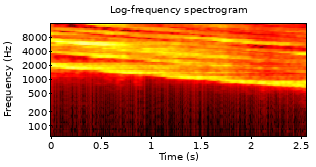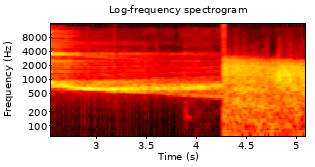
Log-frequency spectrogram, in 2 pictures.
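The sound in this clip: Cartoon-style bomb sound effect: a long whistling tone slides steadily downward in pitch for about four seconds, then cuts into a loud, rough explosion burst that fills the final second.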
